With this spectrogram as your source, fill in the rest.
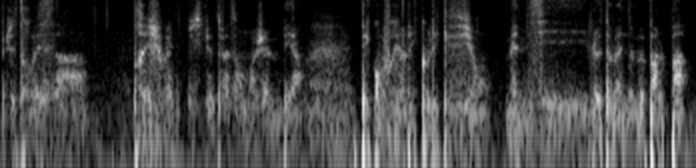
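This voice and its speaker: Man whispering ASMR, right in your ear. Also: moderate pace. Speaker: ASMR video host.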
